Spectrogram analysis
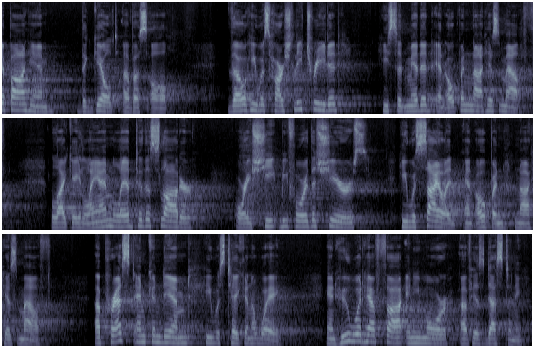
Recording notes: Good Friday from Holy Spirit Catholic Church in Creston Iowa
